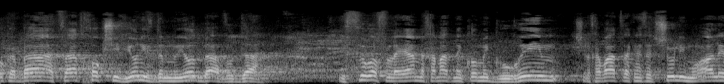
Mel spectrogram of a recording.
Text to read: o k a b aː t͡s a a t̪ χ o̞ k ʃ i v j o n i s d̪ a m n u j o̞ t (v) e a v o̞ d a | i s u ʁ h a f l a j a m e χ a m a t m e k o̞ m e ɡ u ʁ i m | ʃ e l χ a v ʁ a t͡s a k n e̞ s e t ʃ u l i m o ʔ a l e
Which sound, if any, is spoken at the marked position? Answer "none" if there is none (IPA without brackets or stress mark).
b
